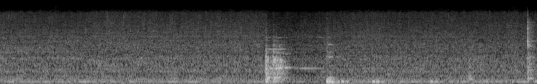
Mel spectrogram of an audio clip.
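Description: Diced chicken sizzling steadily as it fries in a stainless steel sauté pan. A bit under three seconds in there is a sharp clink with a short ring, then a low knock, as the glass lid comes off the pan.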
